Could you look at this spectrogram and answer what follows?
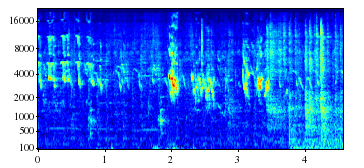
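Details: Aviary budgie colony chirping: clusters of high, quick twittering notes, some louder squeaky chirps near the middle, then a burst of broad rustling noise toward the end.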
